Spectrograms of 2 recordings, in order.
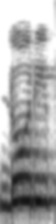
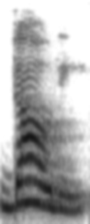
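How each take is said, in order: First: The first syllable sounds like 'doh'. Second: The first syllable sounds like 'dow'. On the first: The speaker calls it wrong. "कई लोग Indian society में इसको एस डोरी pronounce करते हैं" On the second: The speaker calls it right. "दाऊ जैसे pronounce किया जाता है"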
